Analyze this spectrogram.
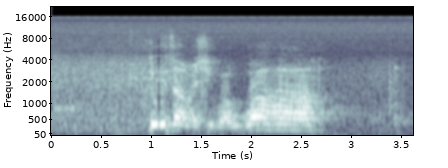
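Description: An elderly man speaks loudly from close by.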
